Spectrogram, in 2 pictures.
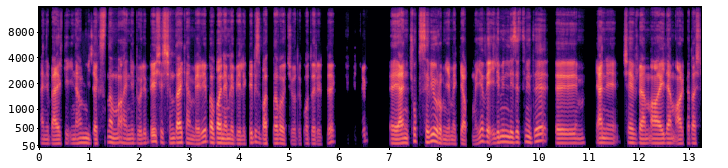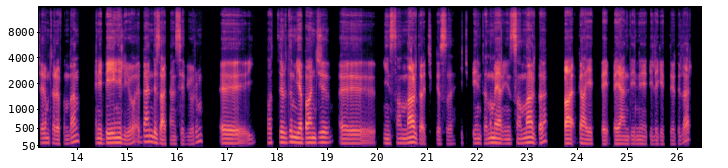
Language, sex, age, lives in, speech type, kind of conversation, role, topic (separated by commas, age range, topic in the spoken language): Turkish, male, 25-29, Poland, conversation, advice, user, İş değiştirme kararını nasıl veriyorsun?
